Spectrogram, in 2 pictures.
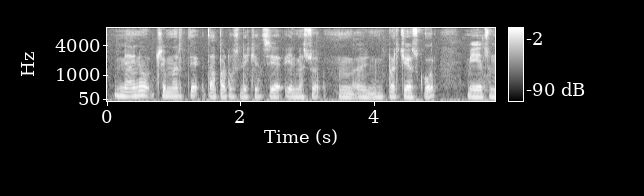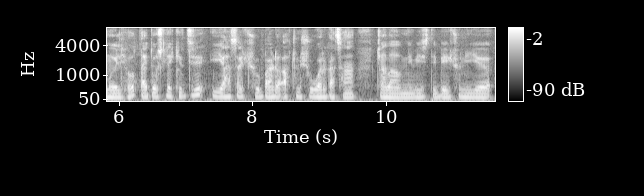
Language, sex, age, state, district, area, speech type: Kashmiri, male, 18-30, Jammu and Kashmir, Srinagar, urban, spontaneous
